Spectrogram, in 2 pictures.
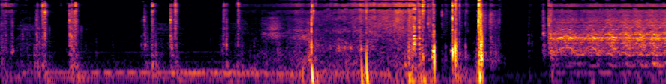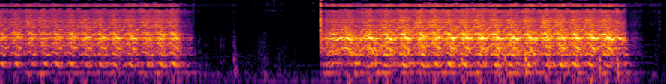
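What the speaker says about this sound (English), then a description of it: "Definitely cranking slow. Battery's probably too low." A Ford Bronco engine cranks slowly on a low battery in snowy weather, with two long labored bursts of steady starter whirring separated by a pause, after some clicks and handling noises.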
